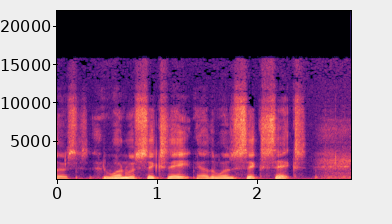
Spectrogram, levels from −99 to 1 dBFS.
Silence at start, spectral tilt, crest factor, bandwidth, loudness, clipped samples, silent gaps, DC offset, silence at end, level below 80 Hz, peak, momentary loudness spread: 0 s; -4 dB/octave; 14 dB; 16 kHz; -17 LUFS; under 0.1%; none; under 0.1%; 0 s; -44 dBFS; -4 dBFS; 11 LU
